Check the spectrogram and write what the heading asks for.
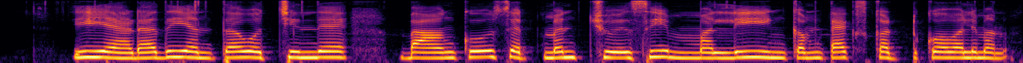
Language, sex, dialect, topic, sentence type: Telugu, female, Utterandhra, banking, statement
